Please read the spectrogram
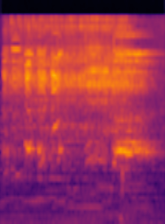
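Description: Interactive My Partner Pikachu toy speaking through its small speaker: short, squeaky, high-pitched Pikachu voice calls, the strongest about one and a half seconds in, over soft background music.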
